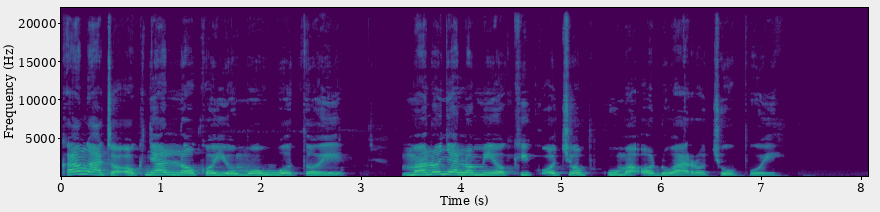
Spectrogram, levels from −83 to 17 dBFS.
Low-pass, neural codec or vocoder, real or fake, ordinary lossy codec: none; none; real; none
